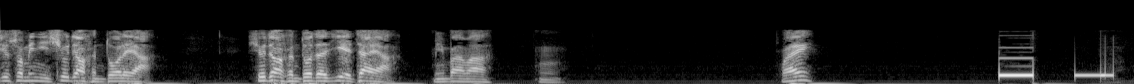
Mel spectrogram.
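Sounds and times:
speech: 0:00.0 - 0:01.6, 0:02.5 - 0:05.7, 0:07.8 - 0:08.2
telephone busy tone after line dropped: 0:10.0 - 0:11.2.

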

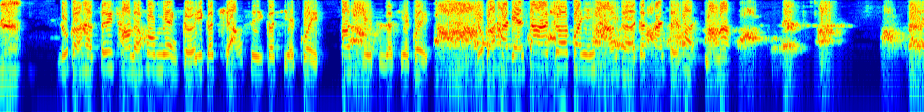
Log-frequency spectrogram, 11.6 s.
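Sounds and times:
speech: 0:00.0 - 0:11.5
dog barking: 0:04.3 - 0:04.8, 0:05.4 - 0:11.5.

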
